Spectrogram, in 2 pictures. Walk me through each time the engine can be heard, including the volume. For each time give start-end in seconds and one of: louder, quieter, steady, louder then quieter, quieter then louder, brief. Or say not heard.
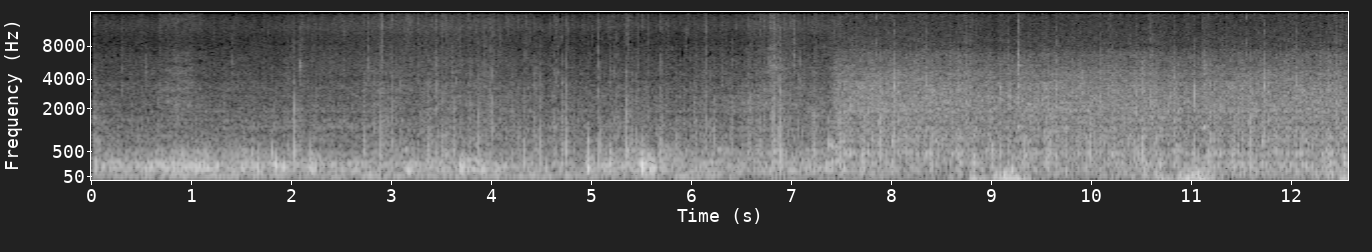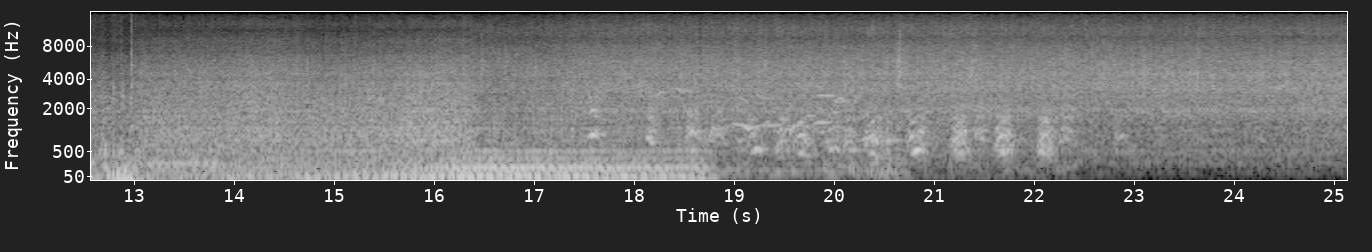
0.0-20.8 louder.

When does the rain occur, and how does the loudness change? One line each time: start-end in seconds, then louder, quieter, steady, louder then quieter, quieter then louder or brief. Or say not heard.
0.0-25.0 steady.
